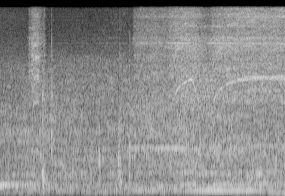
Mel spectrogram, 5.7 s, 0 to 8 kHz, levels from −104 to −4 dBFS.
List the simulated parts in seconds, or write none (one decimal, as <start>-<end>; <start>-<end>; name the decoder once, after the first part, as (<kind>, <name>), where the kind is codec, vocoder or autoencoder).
0.6-3.3 (vocoder, Vocos); 4.7-5.7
